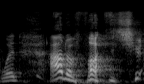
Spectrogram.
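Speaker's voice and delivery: cracking up while quoting his own shock; laughing disbelief. Real, not acted. Laughing at his friend's failing grades, real laughing disbelief.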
